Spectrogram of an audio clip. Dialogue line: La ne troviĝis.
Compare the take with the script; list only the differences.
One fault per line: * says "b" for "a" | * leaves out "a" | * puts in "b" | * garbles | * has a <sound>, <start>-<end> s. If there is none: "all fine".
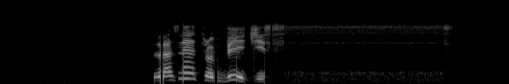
all fine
